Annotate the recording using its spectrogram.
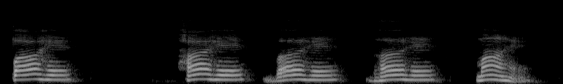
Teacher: ऊ है जिनमें प है, फ है, ब है, भ है, म है। इन सबको बोलते समय आपके होंठ आपस में मिलते हैं। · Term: ओष्ठ वाले व्यंजन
